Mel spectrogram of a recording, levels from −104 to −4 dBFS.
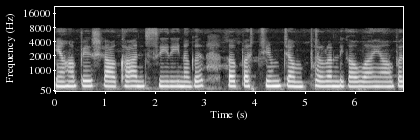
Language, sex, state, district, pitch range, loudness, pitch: Hindi, female, Bihar, West Champaran, 230-240 Hz, -14 LUFS, 235 Hz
